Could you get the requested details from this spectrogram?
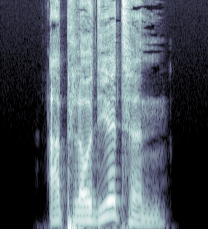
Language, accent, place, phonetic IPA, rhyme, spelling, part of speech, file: German, Germany, Berlin, [aplaʊ̯ˈdiːɐ̯tn̩], -iːɐ̯tn̩, applaudierten, verb, De-applaudierten.ogg
- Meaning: inflection of applaudieren: 1. first/third-person plural preterite 2. first/third-person plural subjunctive II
